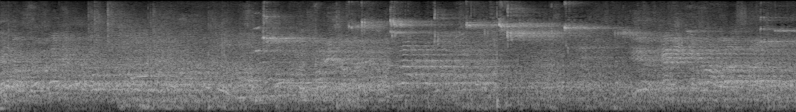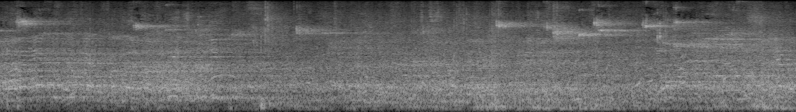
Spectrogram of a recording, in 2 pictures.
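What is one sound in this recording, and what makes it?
Sports shoes squeak sharply on a hard floor in an echoing hall.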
